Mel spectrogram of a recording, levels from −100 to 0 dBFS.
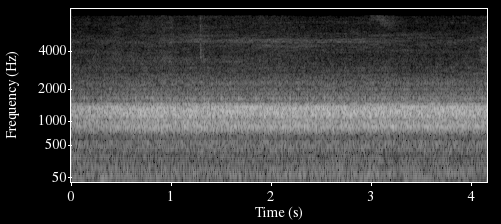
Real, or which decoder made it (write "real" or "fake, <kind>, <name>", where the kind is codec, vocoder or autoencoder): real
